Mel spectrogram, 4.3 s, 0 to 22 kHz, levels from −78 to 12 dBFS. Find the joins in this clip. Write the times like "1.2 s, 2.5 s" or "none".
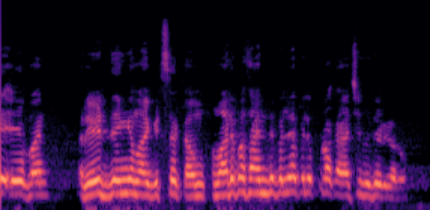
2.1 s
